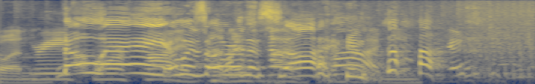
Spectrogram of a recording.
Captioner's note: laughs; upbeat music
